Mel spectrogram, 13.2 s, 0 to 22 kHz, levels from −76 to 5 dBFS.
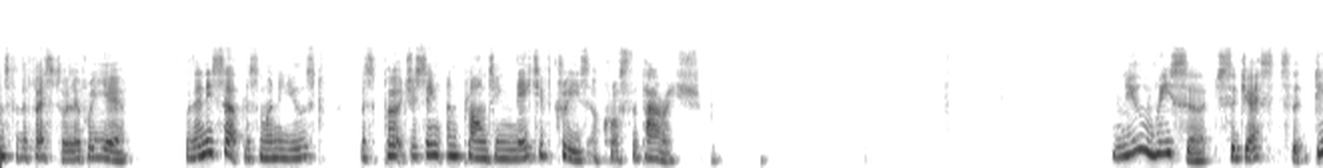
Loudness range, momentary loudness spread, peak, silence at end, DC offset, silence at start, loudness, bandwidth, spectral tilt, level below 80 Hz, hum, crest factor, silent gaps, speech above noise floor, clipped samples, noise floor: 8 LU; 14 LU; -8 dBFS; 0 s; under 0.1%; 0 s; -28 LUFS; 8 kHz; -5.5 dB/octave; -82 dBFS; none; 22 dB; 7.51-7.57 s, 7.70-8.63 s, 9.13-9.41 s, 10.79-11.10 s; 63 dB; under 0.1%; -90 dBFS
